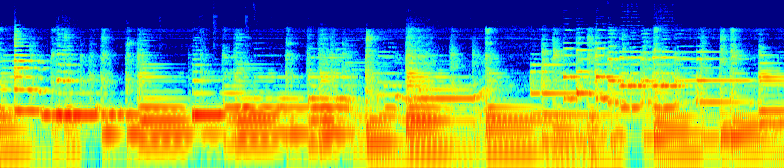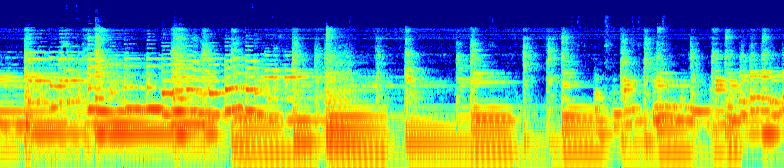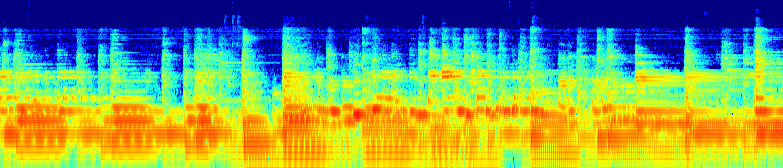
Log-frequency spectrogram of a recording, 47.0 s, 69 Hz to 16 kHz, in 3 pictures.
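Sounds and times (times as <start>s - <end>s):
plucked guitar notes: 0.0s - 47.0s.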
